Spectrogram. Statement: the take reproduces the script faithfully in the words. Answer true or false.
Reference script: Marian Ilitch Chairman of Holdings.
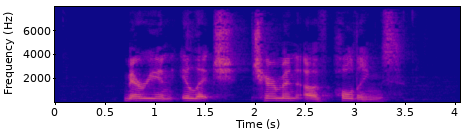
true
